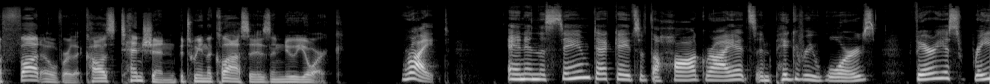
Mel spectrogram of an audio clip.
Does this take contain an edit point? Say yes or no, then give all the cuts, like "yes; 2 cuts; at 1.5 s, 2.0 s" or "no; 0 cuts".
no; 0 cuts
